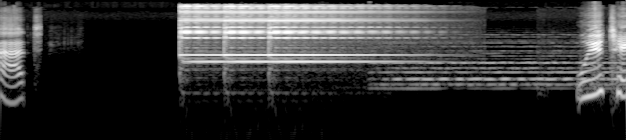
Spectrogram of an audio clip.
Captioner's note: bell ringing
